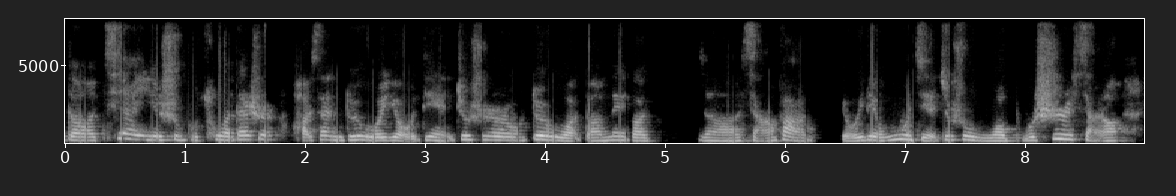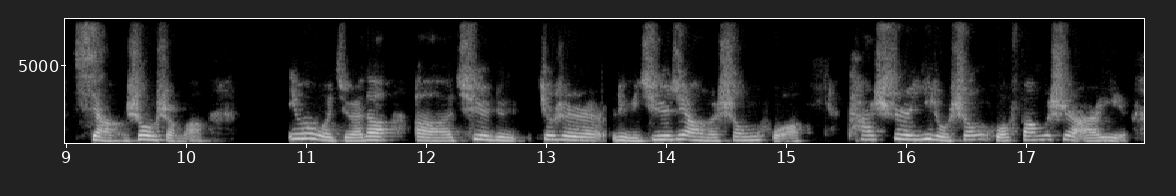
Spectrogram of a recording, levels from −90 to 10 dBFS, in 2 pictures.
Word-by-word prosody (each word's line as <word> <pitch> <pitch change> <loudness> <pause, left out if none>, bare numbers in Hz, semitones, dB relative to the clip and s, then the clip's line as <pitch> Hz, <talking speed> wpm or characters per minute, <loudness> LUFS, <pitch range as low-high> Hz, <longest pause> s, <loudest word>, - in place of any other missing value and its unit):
的 220 -2 +1
建 285 0 0
议 245 -1 +1
是 235 +2 -2
不 235 -2 -5
错， 220 - -14 0.2
但 260 0 +3
是 280 - -1 0.2
好 - - -3
像 260 -1 -2
你 220 - -2
对 240 +2 +2
我 220 -4 +2
有 210 -1 +1
一 - - -4
点 225 -4 -1
就 260 - +1
是 245 -2 -1 0.2
对 260 -1 +8
我 190 -6 +2
的 195 0 -3
那 225 +4 -2
个 200 - 0 0.6
呃， 185 -1 -3
想 205 +1 -6
法 215 -7 +1 0.3
有 200 - -1
一 - - +4
点 230 -4 +3
误 270 +5 +2
解。 205 -6 0
就 245 - -3
是， 245 +1 -1
我 190 -5 +2
不 185 +3 -3
是 295 +5 +3
想 275 +1 -5
要 190 0 0 0.3
享 190 -7 +1
受 265 +6 +5
什 195 -7 -1
么。 165 +2 -9 0.7
因 315 - +1
为 330 - +4
我 245 -9 +3
觉 195 -1 0
得， 230 +1 +5 0.3
呃， 195 -3 0
去 260 +8 +1
旅 215 -6 0 0.2
就 270 - +3
是 230 -5 +2
旅 210 -4 0
居 255 +8 +1
这 280 +2 +1
样 230 -5 +1
的 195 - -2
生 220 +3 -3
活， 240 - -4 0.3
它 265 -1 -5
是 275 0 +2
一 295 +3 +4
种 235 -7 +1
生 265 +6 -1
活 210 -8 +1
方 245 +5 -1
式 270 0 +1
而 180 +2 +1
已。 195 -3 -2
230 Hz, 230 characters per minute, -21 LUFS, 200-260 Hz, 0.7 s, 对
